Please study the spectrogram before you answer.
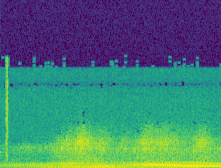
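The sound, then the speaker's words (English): A steady, loud seaplane propeller engine drones with strong low harmonic tones and a rising, surging roar as the seaplane rapidly climbs after a speedy takeoff, thousands of feet above the blue Pacific Ocean, with no voices. “after a speedy takeoff, the powerful seaplane rapidly climbs into the air, thousands of feet above the blue Pacific Ocean.”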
